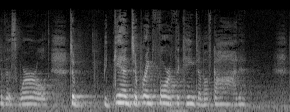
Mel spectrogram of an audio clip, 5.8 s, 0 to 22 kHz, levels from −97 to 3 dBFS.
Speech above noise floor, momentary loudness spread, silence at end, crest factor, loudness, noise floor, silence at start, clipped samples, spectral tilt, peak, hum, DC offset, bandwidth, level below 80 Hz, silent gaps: 22 dB; 16 LU; 0 s; 18 dB; -26 LUFS; -47 dBFS; 0 s; under 0.1%; -6 dB/octave; -8 dBFS; none; under 0.1%; 15.5 kHz; -52 dBFS; none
